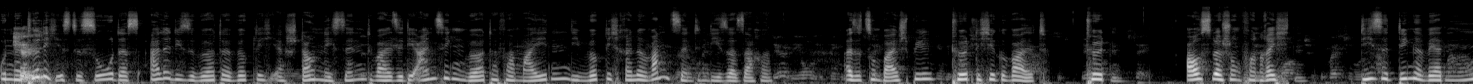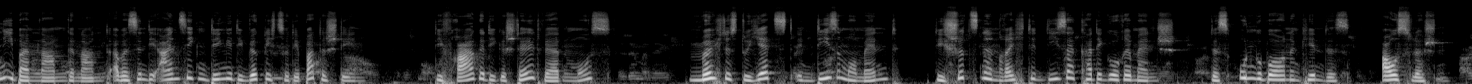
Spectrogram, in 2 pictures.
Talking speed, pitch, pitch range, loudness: 150 wpm, 205 Hz, 180-240 Hz, -21 LUFS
